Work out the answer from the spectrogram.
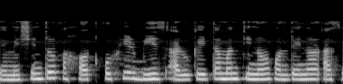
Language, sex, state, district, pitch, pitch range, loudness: Assamese, female, Assam, Hailakandi, 240 Hz, 230-255 Hz, -14 LUFS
